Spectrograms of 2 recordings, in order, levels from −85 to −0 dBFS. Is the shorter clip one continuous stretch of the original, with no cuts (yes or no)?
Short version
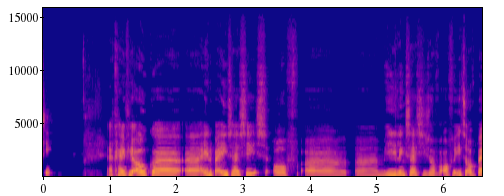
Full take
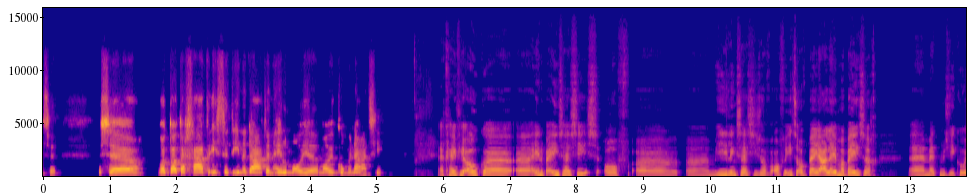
yes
